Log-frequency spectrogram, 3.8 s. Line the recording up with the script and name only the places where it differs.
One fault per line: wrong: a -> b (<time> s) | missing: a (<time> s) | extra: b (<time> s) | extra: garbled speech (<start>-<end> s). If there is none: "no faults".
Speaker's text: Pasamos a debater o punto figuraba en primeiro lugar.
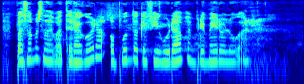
extra: agora (0.9 s)
extra: que (1.8 s)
